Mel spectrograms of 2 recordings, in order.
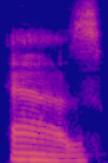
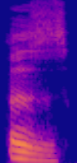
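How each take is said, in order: First: The word has a full open vowel. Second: The word has a weak uh vowel. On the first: "This symbol sounds like a, and then we have the letter z" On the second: "in reduced form, as is written with the schwa"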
